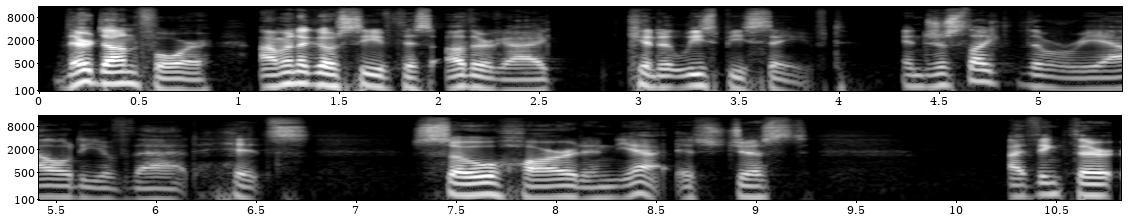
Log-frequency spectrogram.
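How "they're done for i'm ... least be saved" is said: ordinary talk, nothing marked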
